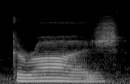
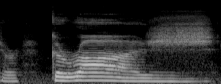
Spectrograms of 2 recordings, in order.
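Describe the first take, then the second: First: "garage" said once more, softer and shorter; just say "garage" normally; quick example. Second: Slow "garage" with a long "zh" ending; drawn-out example. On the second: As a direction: stretch the final "zh" of "garage". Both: Shown as a demonstration. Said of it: "So something like".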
